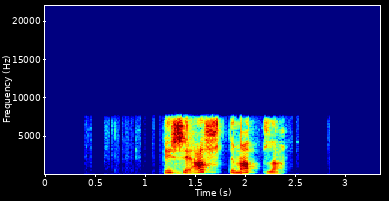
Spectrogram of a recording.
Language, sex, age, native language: Icelandic, female, 20-29, Icelandic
